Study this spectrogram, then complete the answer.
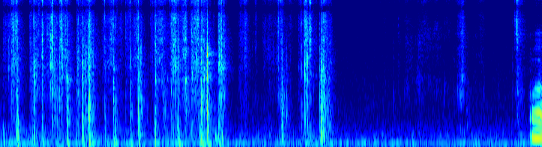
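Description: Tarot cards shuffled by hand, a quick run of crisp riffling flicks up close that stops partway, followed by near silence and a faint soft rustle.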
